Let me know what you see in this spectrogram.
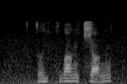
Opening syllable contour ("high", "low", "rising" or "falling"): low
